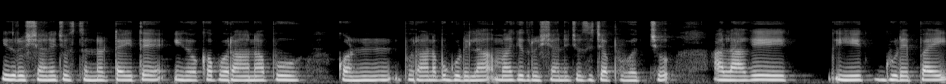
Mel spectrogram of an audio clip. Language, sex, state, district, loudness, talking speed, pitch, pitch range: Telugu, female, Andhra Pradesh, Krishna, -14 LUFS, 115 wpm, 200 Hz, 195-210 Hz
